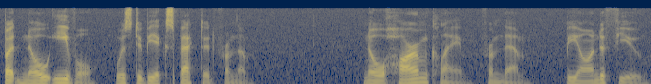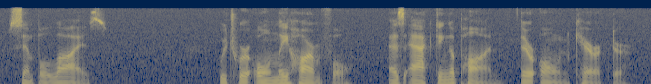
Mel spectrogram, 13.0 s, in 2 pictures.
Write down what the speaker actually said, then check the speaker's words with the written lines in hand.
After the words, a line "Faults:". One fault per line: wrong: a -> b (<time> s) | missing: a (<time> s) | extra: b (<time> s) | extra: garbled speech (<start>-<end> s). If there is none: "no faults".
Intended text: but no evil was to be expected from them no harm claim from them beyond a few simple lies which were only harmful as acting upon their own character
but no evil was to be expected from them no harm claim from them beyond a few simple lies which were only harmful as acting upon their own character
Faults:
no faults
